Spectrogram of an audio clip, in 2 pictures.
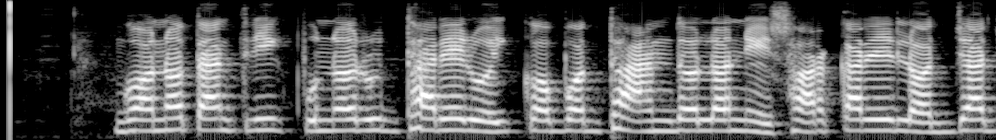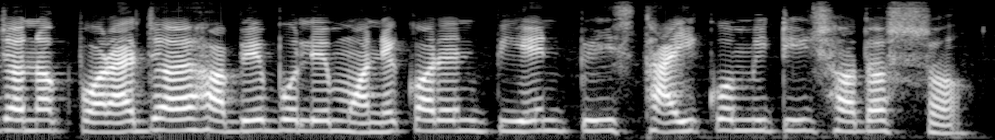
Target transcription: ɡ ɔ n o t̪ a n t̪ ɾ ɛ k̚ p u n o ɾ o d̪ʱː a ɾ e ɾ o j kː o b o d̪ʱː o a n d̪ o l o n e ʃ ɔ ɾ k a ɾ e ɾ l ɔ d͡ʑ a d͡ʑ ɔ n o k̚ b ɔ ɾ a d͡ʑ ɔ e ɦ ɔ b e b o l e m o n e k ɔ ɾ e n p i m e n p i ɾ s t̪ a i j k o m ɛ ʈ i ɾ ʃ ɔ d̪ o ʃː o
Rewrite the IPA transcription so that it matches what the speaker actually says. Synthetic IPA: ɡ ɔ n o t̪ a n t̪ ɾ i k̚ p u n o ɾ u d̪ʱː a ɾ e ɾ o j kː o b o d̪ʱː o a n d̪ o l o n e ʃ ɔ ɾ k a ɾ e ɾ l ɔ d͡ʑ a d͡ʑ ɔ n o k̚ p ɔ ɾ a d͡ʑ ɔ e ɦ ɔ b e b o l e m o n e k ɔ ɾ e n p i e n p i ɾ s t̪ʰ a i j k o m i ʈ i ɾ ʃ ɔ d̪ o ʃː o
